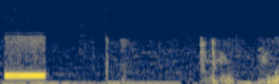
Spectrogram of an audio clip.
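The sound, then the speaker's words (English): A single loud burst of a steady phone ringing tone, about half a second long, followed by a sharp click and faint line noise as the call seems to connect. “I reckon it's probably like a couple of athletes in bed together thinking, we can't answer it now. One more then. They might be finished. Someone's picked up”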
